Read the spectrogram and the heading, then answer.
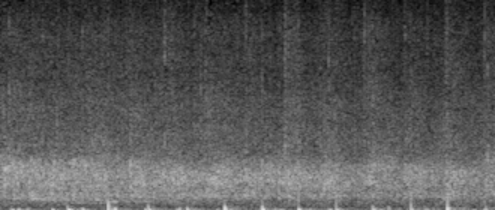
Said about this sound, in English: Hey, give yourself a round of applause, Houston.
